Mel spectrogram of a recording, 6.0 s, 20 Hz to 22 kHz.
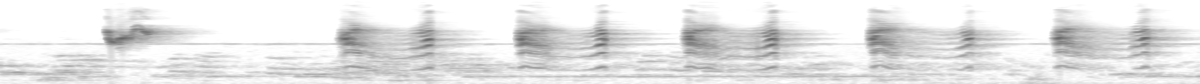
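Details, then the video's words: Long-tailed shrike song played to coax a silent shrike into singing: coarse, noisy paired notes, each harsh burst followed quickly by a second, repeating roughly every 0.8 seconds over a steady faint tone. "PANCINGAN CENDET MALAS BUNYI SEKETIKA CENDET LAIN LANGSUNG NYAUT!!! | Singing of shrike bird"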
